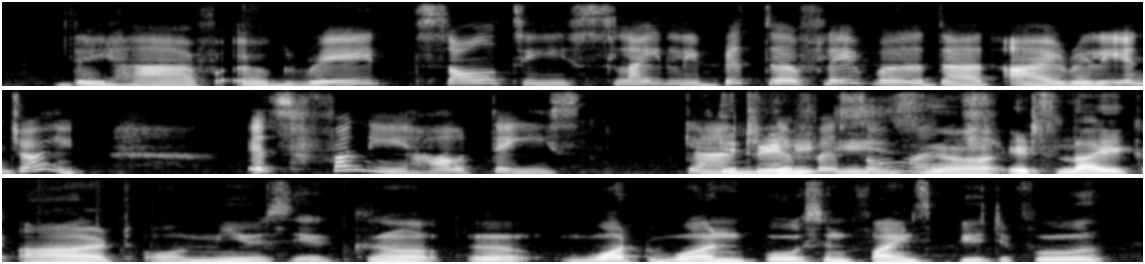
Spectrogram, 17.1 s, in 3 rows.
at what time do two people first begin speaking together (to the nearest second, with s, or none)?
9 s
